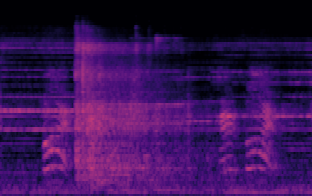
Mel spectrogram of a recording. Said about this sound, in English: Here we go. Those gunshots.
